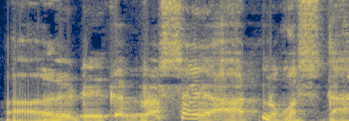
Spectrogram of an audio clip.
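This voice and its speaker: Radio drama casting: actor as meddling gossip of an uncle, highish husky voice, insinuating, stretches his interjections. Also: wildly swooping pitch, takes it slowly, fairly bright tone, full character voice. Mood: gossipy, sly. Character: nosy, gossiping uncle who sows doubt. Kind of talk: Ilocano radio drama acting.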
